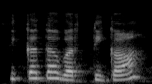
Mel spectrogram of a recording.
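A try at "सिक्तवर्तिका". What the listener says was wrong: Not Sikata. It's a conjunct letter.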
